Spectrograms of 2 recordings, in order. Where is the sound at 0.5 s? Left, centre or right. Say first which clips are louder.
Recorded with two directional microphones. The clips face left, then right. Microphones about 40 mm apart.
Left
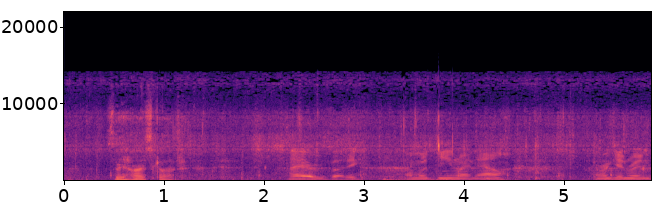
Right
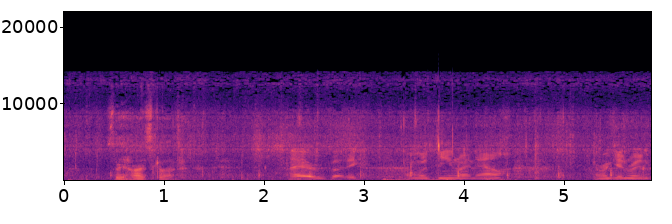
Even; left.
